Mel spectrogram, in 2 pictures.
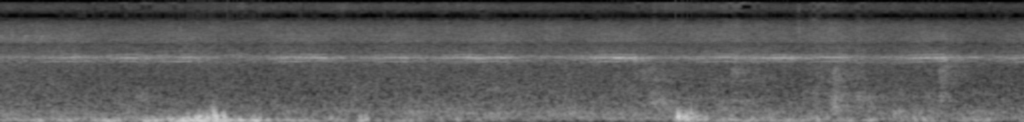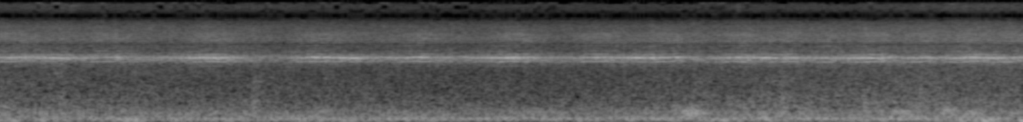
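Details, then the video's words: Daytime insect chorus in gentle wind: a continuous high-pitched buzz holds steady throughout, while gusts and low rumbling thumps come through early on. "Wind and Insects"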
